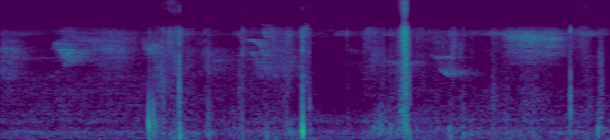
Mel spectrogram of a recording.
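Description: A phone is knocked and rustles as it is handled close to the microphone.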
